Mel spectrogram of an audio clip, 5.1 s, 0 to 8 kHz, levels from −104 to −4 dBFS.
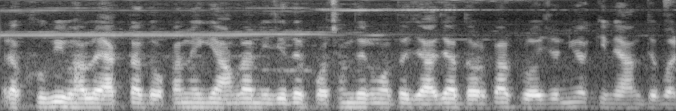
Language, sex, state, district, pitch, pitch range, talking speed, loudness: Bengali, male, West Bengal, Kolkata, 115 Hz, 110-120 Hz, 200 wpm, -18 LUFS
